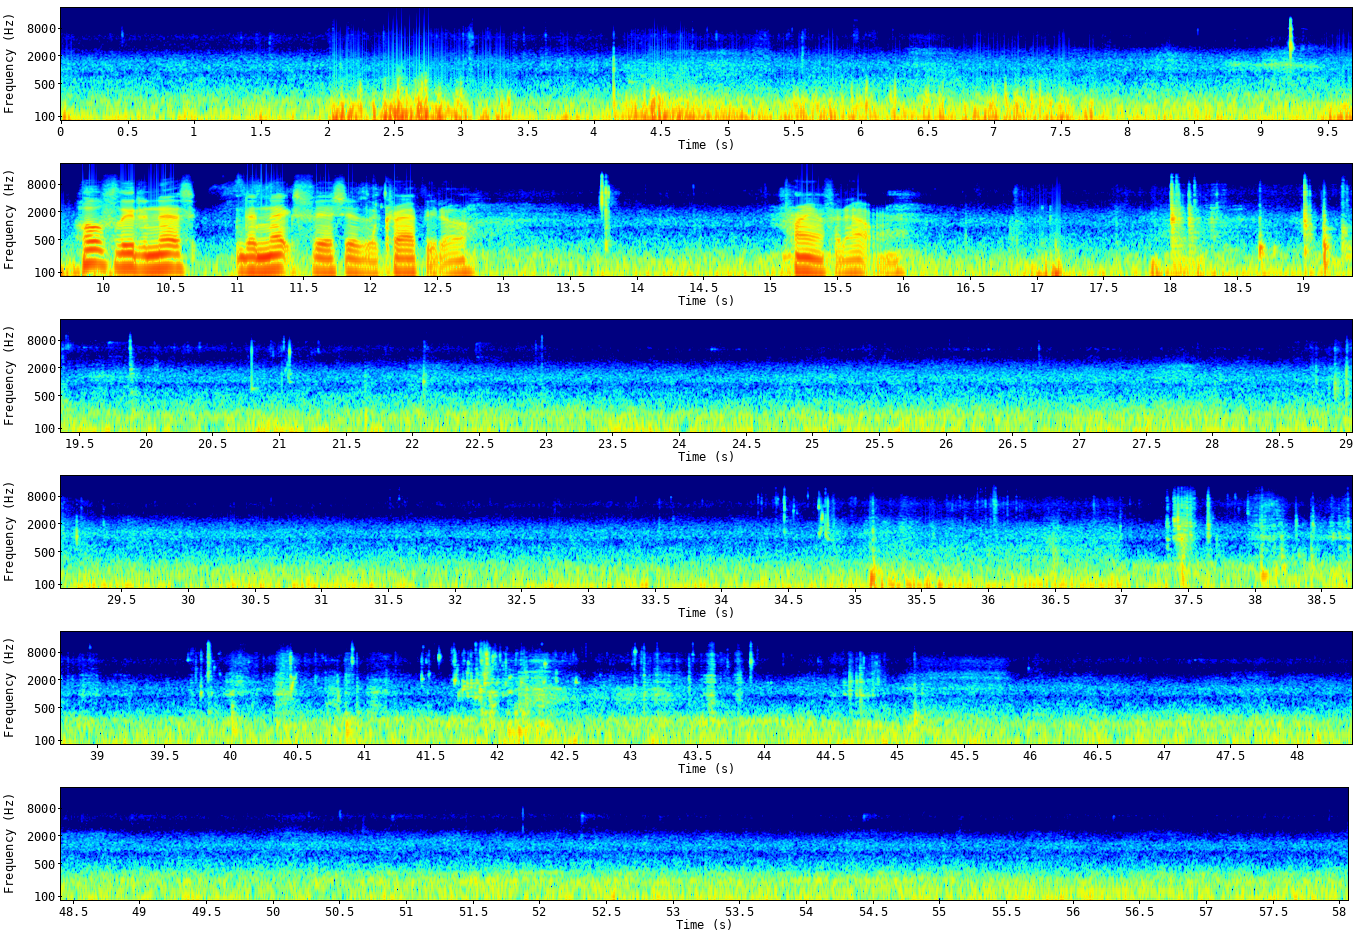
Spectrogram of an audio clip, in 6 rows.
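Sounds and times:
low wind rumble: 0:00.0 - 0:58.0
water lapping against boat hull: 0:34.3 - 0:45.7.

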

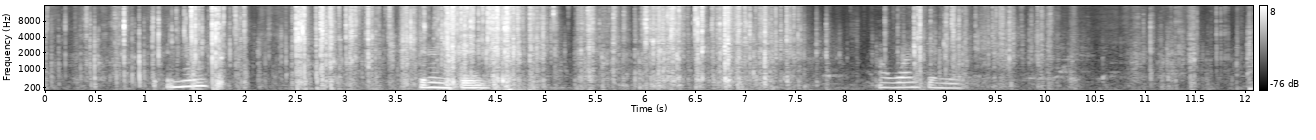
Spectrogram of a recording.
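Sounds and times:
plastic wrap crinkling: 0:00.0 - 0:12.0.

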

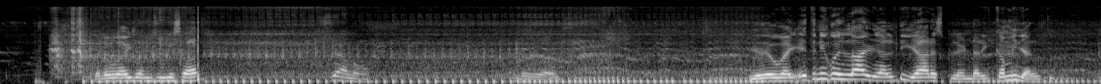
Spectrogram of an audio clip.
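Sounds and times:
motorcycle engine running at low speed: 0:00.4 - 0:11.0.

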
